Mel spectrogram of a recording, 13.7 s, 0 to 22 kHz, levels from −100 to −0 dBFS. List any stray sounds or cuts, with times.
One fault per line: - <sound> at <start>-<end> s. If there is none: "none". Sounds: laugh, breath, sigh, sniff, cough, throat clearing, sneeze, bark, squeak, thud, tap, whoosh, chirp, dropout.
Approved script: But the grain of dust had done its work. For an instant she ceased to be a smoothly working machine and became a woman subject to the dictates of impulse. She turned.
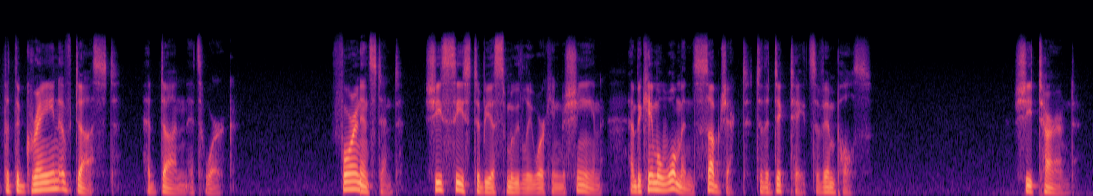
none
